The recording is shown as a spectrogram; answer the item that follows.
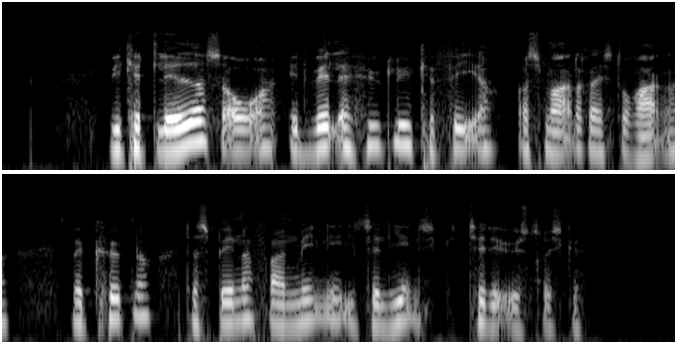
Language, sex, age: Danish, male, 26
